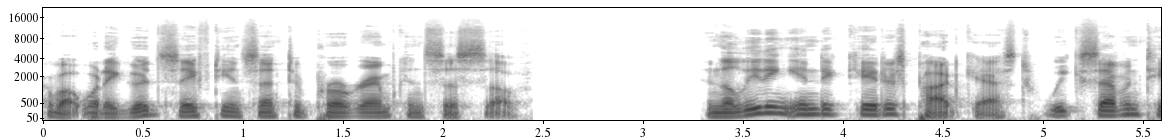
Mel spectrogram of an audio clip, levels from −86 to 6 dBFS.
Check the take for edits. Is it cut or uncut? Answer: uncut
